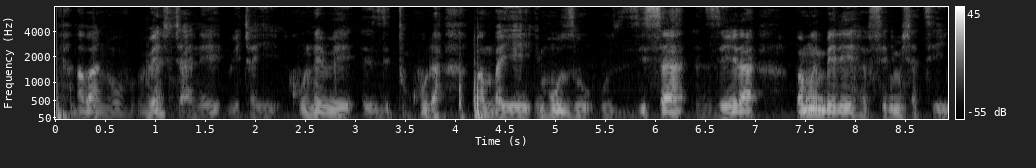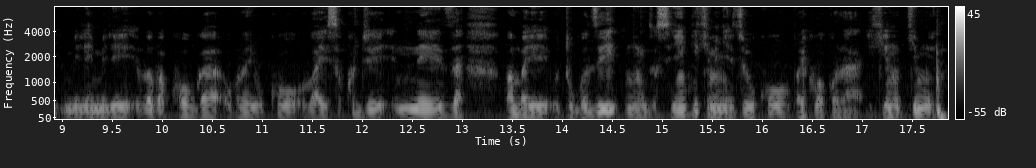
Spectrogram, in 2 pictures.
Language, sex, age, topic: Rundi, male, 25-35, education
